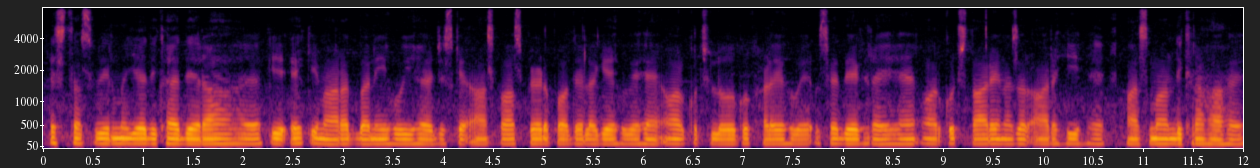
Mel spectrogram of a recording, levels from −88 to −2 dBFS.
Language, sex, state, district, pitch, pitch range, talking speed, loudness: Hindi, male, Uttar Pradesh, Etah, 100 Hz, 100-105 Hz, 200 wpm, -25 LUFS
